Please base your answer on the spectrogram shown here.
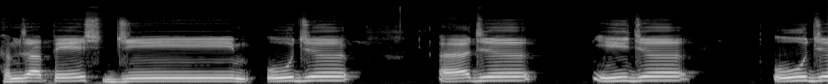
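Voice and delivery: slow, measured spelling-out of each letter; qaida drill recitation. Shown as a demonstration. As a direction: chant the syllables as a teacher drilling children.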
